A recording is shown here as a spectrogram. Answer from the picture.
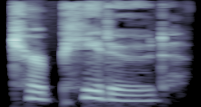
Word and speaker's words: turpitude: Tur, p, tud, turpitude. U.S. stress tur, UK stress pi.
